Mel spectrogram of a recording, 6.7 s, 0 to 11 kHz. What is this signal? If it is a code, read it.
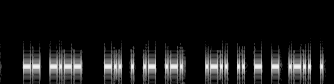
Morse code, heard as a keyed tone, about 25 wpm, spaced as for 22 wpm, 700 Hz. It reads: MY DEAR LITTLE
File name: Pinocchio / Pinocchio ch7 18 25 ik1hge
